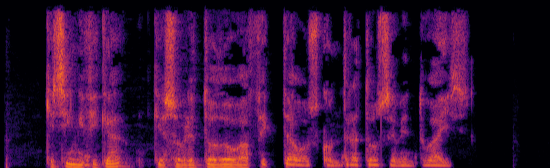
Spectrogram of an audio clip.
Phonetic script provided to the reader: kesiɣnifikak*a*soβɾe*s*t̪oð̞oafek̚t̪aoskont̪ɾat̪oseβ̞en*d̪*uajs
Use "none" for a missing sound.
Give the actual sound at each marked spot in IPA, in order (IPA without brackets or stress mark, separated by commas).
e, none, t̪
